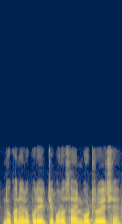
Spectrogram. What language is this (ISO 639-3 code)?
ben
